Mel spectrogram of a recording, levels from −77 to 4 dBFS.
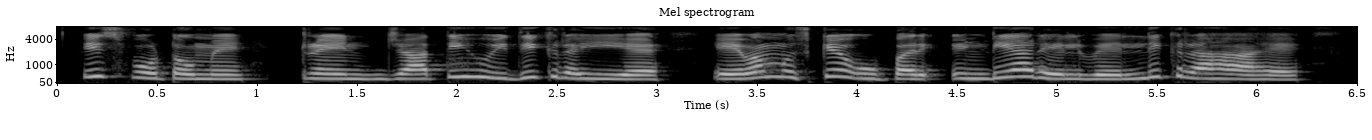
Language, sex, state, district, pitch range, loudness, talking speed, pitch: Hindi, female, Uttar Pradesh, Hamirpur, 230-305 Hz, -27 LUFS, 155 wpm, 250 Hz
